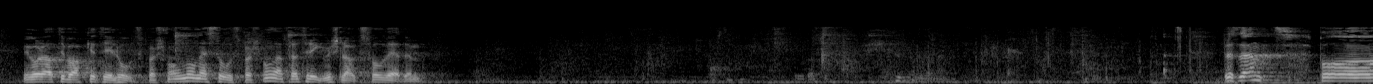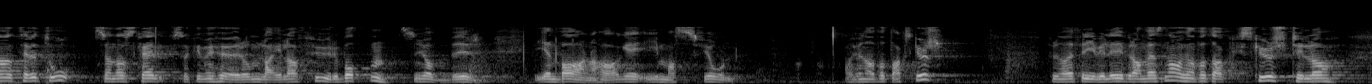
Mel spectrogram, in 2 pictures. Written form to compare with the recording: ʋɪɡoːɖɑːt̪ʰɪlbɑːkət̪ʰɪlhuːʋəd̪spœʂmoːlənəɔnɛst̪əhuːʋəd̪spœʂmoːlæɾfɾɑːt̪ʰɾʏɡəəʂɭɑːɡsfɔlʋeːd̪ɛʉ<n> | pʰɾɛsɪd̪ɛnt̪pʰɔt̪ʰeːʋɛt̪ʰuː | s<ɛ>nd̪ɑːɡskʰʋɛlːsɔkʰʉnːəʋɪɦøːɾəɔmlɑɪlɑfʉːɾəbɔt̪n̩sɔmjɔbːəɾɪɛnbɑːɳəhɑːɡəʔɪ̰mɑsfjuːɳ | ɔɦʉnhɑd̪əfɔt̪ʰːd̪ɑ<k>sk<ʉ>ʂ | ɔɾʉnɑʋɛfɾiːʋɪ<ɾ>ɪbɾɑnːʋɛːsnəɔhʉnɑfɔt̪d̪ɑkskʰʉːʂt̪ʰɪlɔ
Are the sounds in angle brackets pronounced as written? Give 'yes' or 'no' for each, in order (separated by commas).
no, no, yes, no, no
